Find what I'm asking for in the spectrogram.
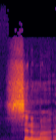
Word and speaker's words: Sinema: senator, um, Sinema, I think is how you say her name.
